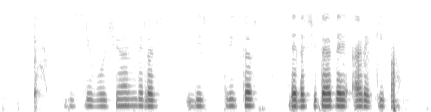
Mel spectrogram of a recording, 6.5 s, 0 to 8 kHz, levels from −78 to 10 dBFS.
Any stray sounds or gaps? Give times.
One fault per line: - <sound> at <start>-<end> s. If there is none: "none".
- cough at 0.5-0.7 s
